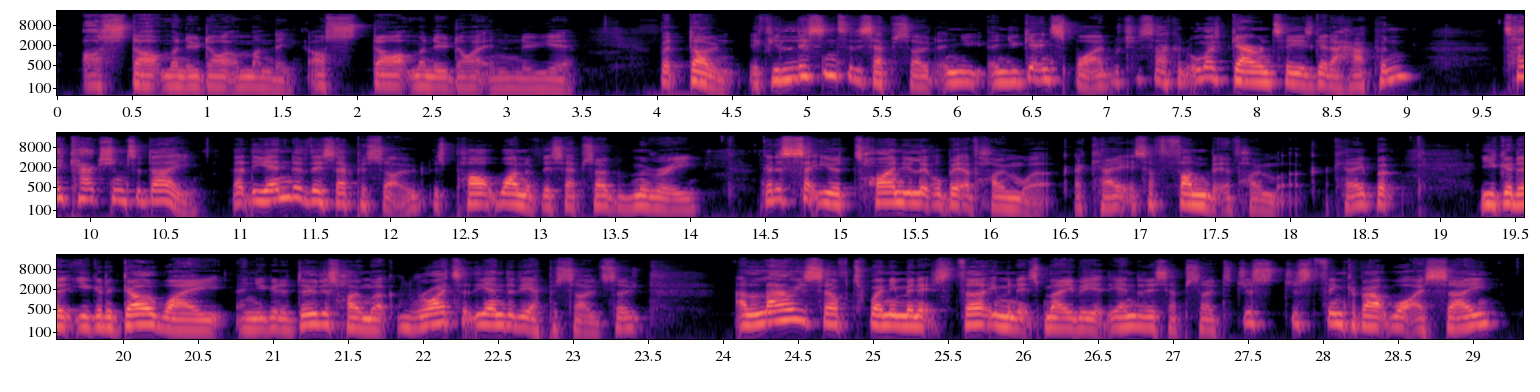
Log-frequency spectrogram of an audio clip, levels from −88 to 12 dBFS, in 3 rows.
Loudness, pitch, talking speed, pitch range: -25 LUFS, 155 Hz, 235 wpm, 130-180 Hz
